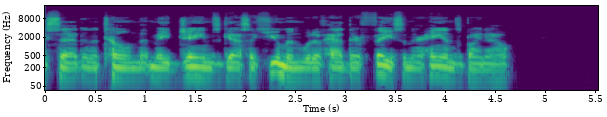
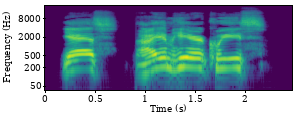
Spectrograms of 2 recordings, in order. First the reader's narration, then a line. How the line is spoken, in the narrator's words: Moore shouted back towards the corridor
